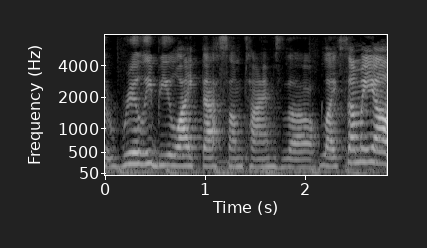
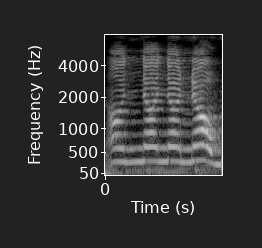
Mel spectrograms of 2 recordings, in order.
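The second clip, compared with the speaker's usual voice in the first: ordinary delivery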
